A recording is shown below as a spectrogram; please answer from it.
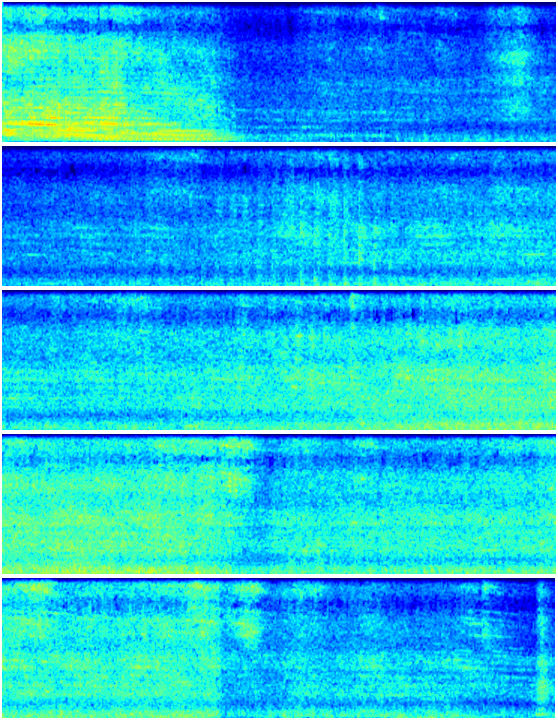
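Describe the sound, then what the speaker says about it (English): A westbound BNSF ballast train rolls past on the Transcon toward Los Angeles, with a short horn blast up front, then a long, steady rumble and clatter of wagons and wheels that swells and fades. "this ballast train that was heading west towards Los Angeles"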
